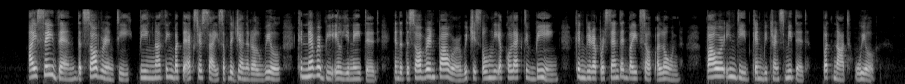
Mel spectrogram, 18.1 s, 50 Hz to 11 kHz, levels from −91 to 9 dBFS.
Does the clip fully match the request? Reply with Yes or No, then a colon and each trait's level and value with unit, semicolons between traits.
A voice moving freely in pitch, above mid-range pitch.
No: average, 3.8 semitones; high, 220 Hz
